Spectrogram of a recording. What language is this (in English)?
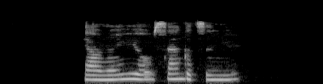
Chinese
